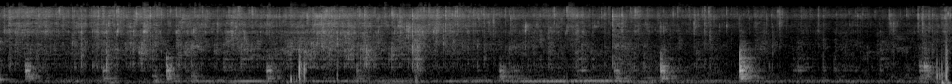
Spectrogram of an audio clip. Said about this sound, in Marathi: थोडीशी हरभरा एक चमचा हरभऱ्याची डाळ घेतलेली आहे ती पण आपण तेलावर परतून घेणार आहोत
